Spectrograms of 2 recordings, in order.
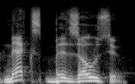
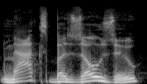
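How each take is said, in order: First: The first name has the vowel of bet. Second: The first name has the vowel of cat. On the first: The speaker calls it right. "it's Mex for sure" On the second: The speaker calls it wrong. "I've heard it pronounced Max Bezozu"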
